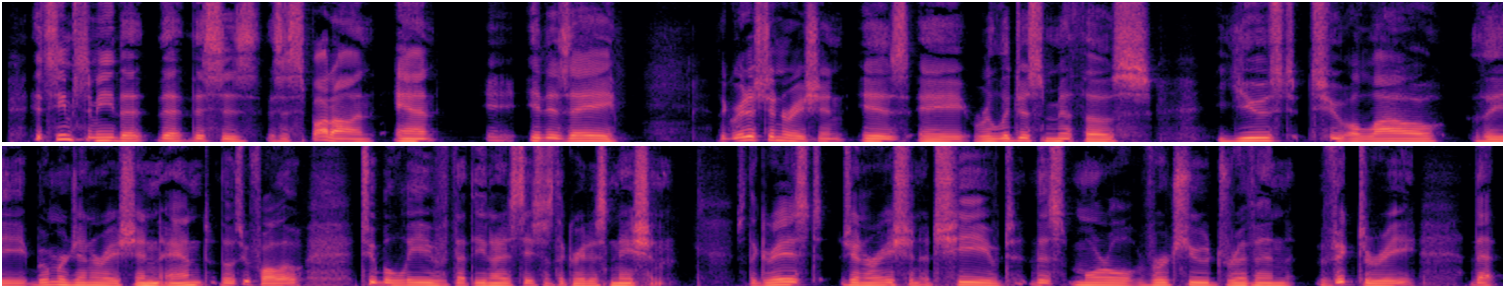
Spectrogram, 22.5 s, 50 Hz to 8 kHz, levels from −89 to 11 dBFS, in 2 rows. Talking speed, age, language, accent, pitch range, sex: 140 wpm, 30-49, English, American, 125-140 Hz, male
